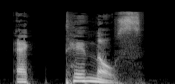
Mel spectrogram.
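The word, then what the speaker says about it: ectenos (ἐκτενῶς): 切切的这个希腊文读作 ectenos。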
